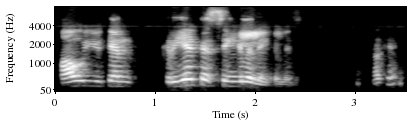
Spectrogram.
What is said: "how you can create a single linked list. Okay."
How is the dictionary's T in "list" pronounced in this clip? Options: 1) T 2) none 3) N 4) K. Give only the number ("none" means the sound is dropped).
2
